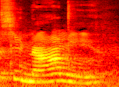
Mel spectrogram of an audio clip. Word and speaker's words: tsunami: In the word tsunami, the T is silent.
